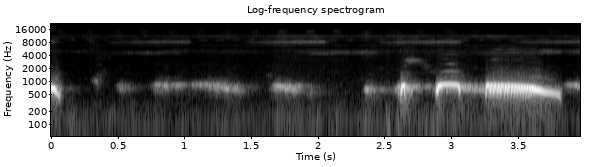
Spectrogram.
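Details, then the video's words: Spotted dove in Vietnam: faint hums build into a complete coo phrase of short arched notes followed by a strong, sliding-down long note, the recording otherwise quiet. "Tiếng cu gáy Việt"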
